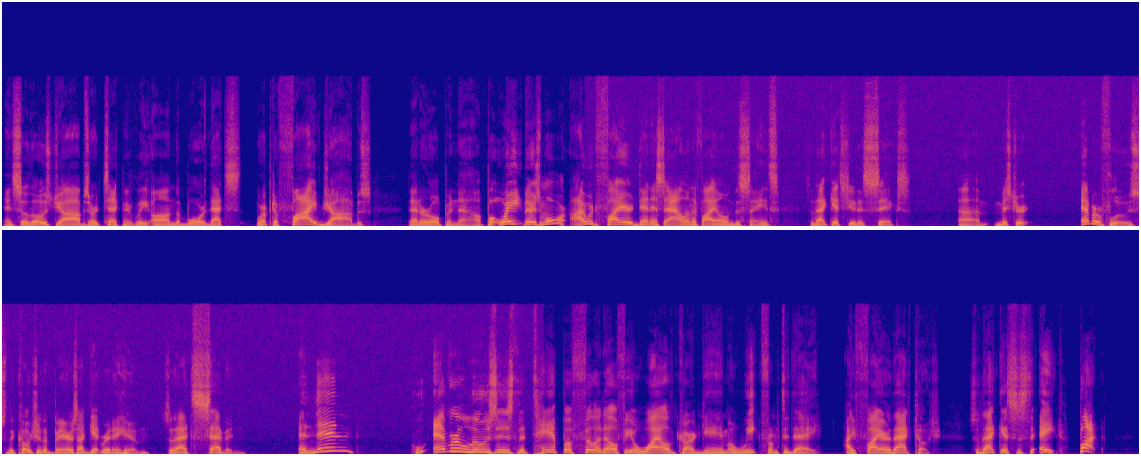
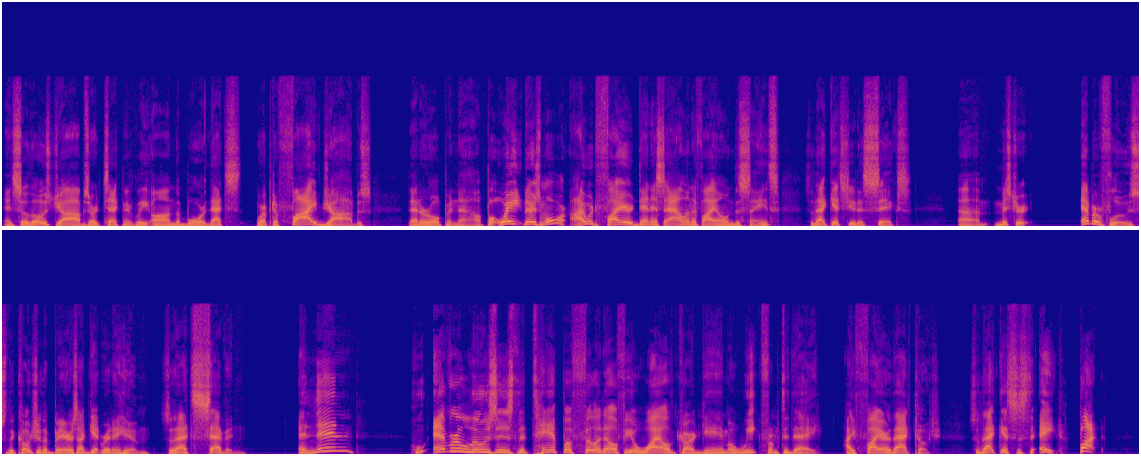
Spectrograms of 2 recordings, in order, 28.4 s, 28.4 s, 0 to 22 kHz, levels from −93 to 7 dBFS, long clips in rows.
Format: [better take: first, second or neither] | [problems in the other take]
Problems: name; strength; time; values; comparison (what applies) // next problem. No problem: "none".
second | hiss; faint; from 7.5 to 21 s; 30 dB below the speech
